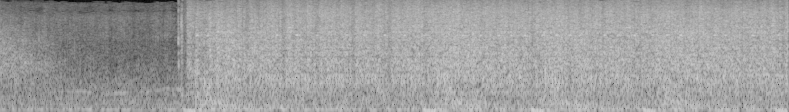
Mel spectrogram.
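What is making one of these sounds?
Pistol shots ring out loudly.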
